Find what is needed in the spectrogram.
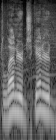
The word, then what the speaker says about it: Lynyrd Skynyrd: Because Lynyrd Skynyrd released their debut album, pronounced Lynyrd Skynyrd, this day in 1973.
